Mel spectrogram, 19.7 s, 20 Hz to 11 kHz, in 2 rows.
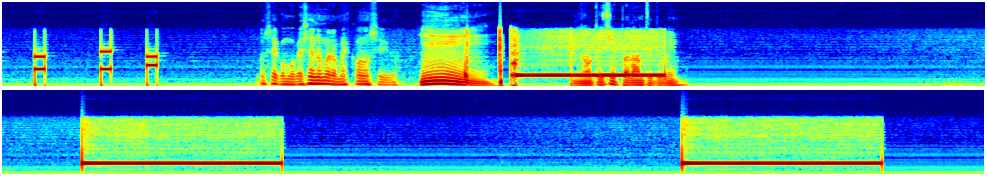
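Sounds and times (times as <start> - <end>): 
speech: 2.6 - 5.0, 5.7 - 6.9
phone line ringing tone: 5.1 - 6.8, 10.6 - 12.7, 16.6 - 18.7.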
